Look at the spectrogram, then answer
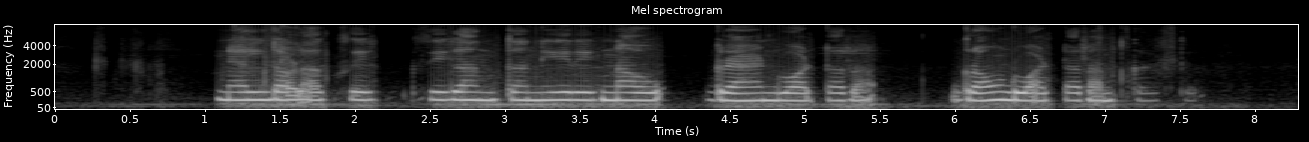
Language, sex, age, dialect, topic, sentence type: Kannada, female, 25-30, Northeastern, agriculture, statement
